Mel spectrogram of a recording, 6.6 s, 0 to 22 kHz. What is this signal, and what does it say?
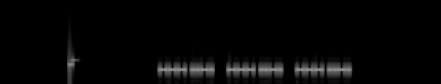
Morse code, heard as a keyed tone, about 36 wpm, 700 Hz. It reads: OF OF OF
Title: Top 100 Words Repeated 35wpm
